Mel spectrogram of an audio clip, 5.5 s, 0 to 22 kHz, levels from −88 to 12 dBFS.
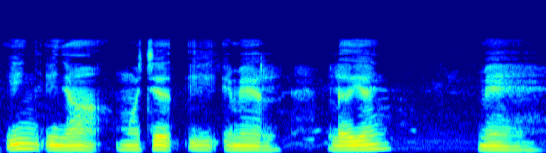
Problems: none marked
